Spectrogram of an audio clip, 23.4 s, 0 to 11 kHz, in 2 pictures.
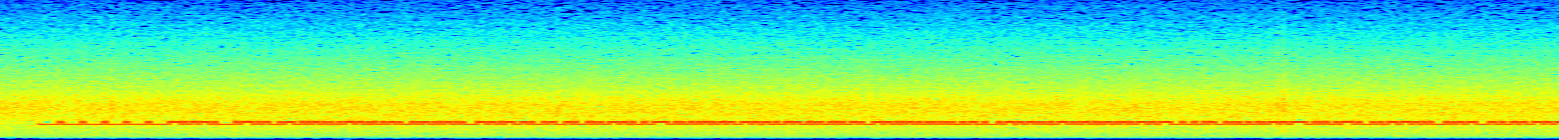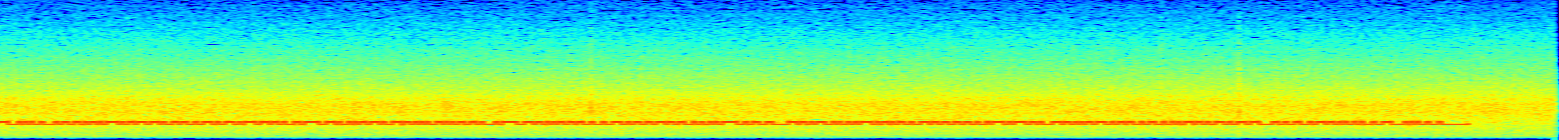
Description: RTTY (45.45 baud, 170 Hz shift), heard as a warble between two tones, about 1360 Hz centre, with radio static. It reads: EBZSF FGSSX ZGBGY QTFDL PLYYG SJYWK RASSD OQBYJ TYEKA XSMPL OYKID HLAAE UTHSH YRIKT SLQNI CJTWV ZFEDP IPEEG SNLWJ AAMPC FQMYQ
